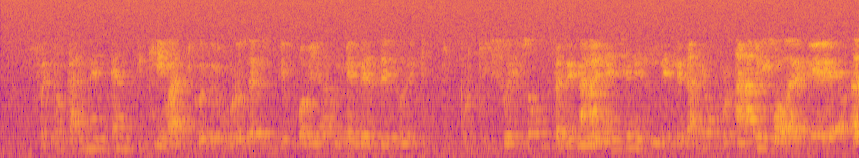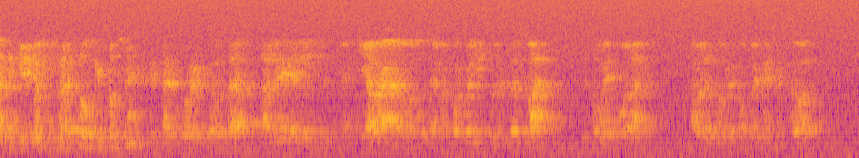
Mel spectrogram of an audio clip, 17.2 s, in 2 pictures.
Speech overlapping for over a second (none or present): present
